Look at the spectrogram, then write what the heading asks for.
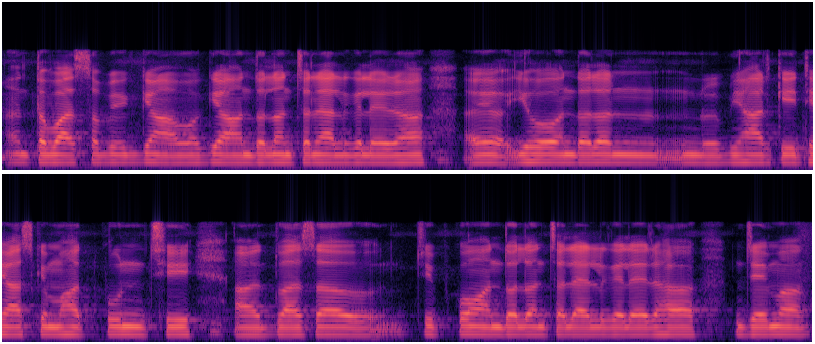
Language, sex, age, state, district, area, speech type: Maithili, male, 18-30, Bihar, Saharsa, rural, spontaneous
